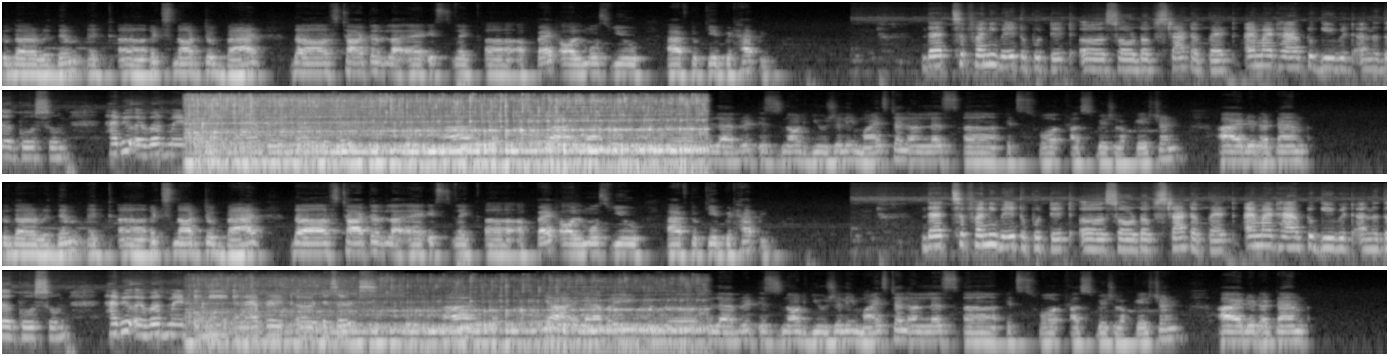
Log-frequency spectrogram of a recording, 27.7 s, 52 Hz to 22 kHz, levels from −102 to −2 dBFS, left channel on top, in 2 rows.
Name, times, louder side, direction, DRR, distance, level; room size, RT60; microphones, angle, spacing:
voice 1, 0.0-2.6 2.9-7.7 18.2-18.7 19.1-25.6 26.0-26.9, right 2 dB, 15° right, 0.4 m, -30 dB
voice 2, 9.2-17.9, right 3 dB, 55° right, 1.0 m, -30 dB
sound 1, 15.7-20.9, left 8 dB, 85° left, 0.3 m, -23 dB
5.9 x 2.4 x 2.7 m
head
